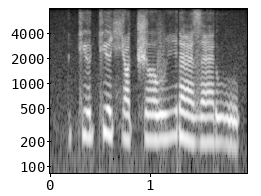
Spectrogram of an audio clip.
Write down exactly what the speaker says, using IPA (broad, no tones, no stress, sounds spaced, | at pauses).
kʲ ə kʲ ɜ ç ɑ t͡ʃ ʌ v i ɾ æ z æ ɾ u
